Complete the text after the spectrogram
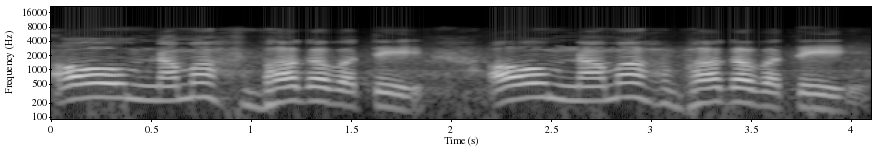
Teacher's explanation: তারপরে বিসর্গ, বিসর্গ যদি বাক্যের বা শব্দের মাঝখানে থাকে তাহলে অর্ধ হ উচ্চারণ হয়, অর্থাৎ হসন্তযুক্ত একটা হ উচ্চারণ হবে।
